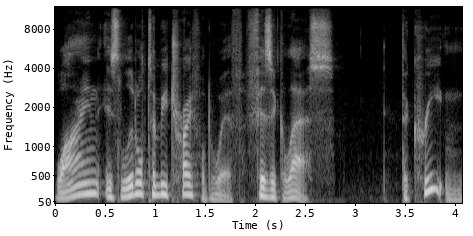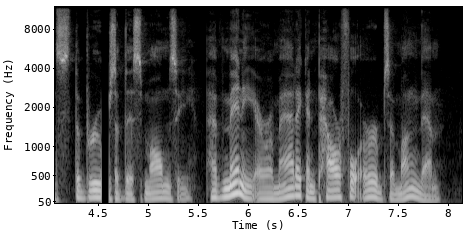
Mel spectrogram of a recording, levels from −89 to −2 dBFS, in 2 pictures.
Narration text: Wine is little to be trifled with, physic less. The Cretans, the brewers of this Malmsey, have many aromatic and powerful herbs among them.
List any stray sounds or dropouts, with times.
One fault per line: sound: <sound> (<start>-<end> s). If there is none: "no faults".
sound: dropout (4.5-4.6 s)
